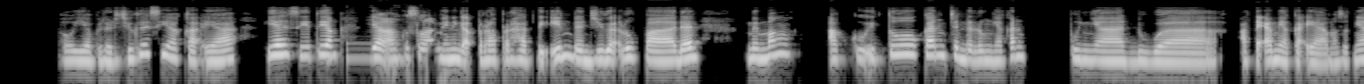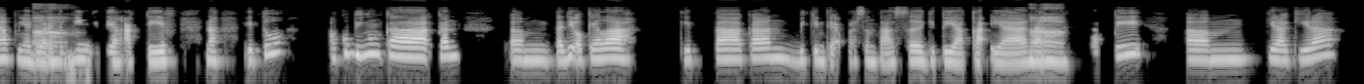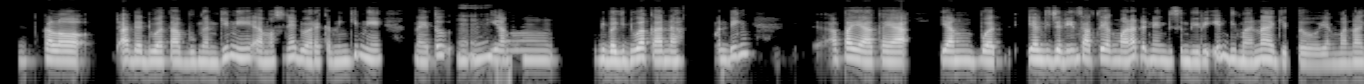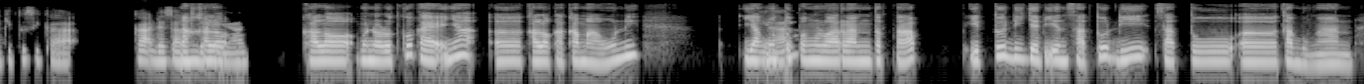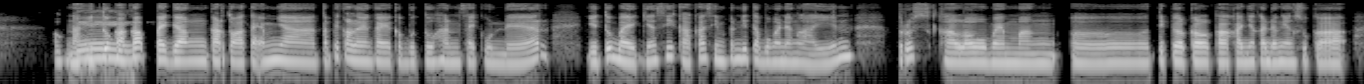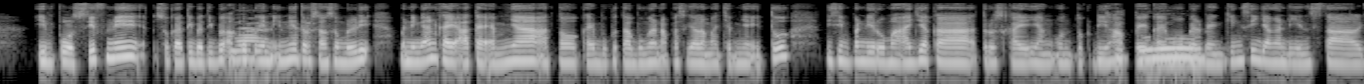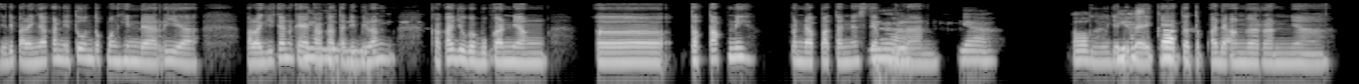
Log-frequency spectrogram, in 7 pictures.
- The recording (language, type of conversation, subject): Indonesian, advice, Bagaimana cara menyusun anggaran bulanan jika pendapatan saya tidak tetap?
- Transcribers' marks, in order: other background noise; tapping; in English: "mobile banking"; in English: "di-install"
